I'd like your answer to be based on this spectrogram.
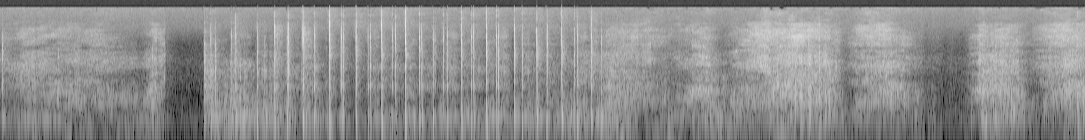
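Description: A fast run of sharp, dry ticks gives way to slower, hissy scratching strokes, with no ring after any of them. Long nails are catching and dragging over the raised lettering of a firm hardcover. The room is quiet and close.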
